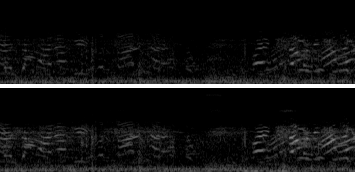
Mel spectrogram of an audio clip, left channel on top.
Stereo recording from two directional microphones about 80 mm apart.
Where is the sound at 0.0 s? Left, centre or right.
Left.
